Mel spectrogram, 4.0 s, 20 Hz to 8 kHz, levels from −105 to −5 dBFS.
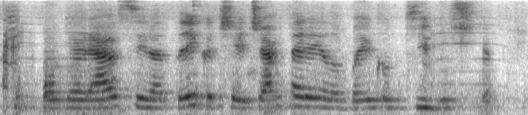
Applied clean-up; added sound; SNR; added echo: neural separator model SepFormer DNS4.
